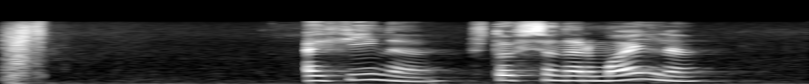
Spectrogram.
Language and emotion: Russian, neutral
